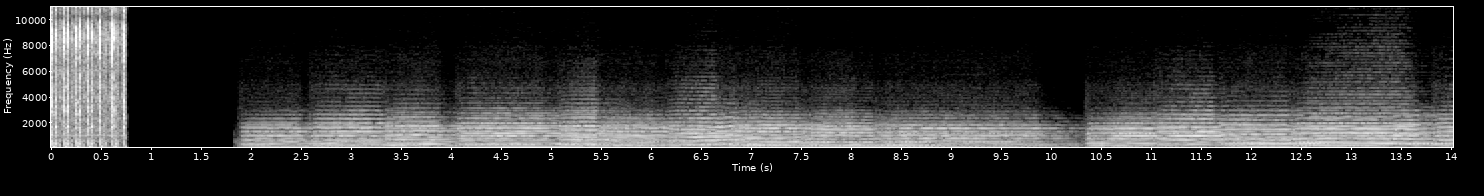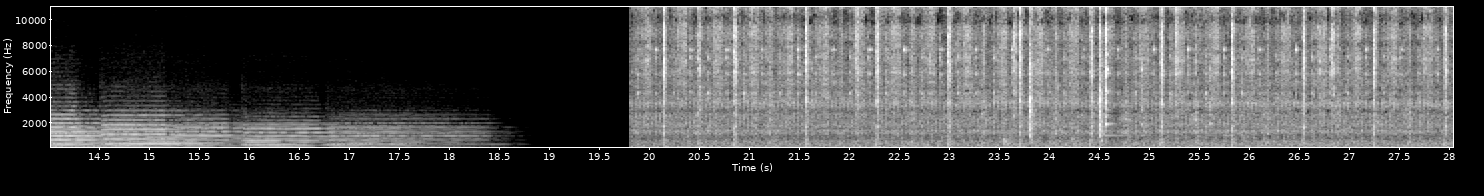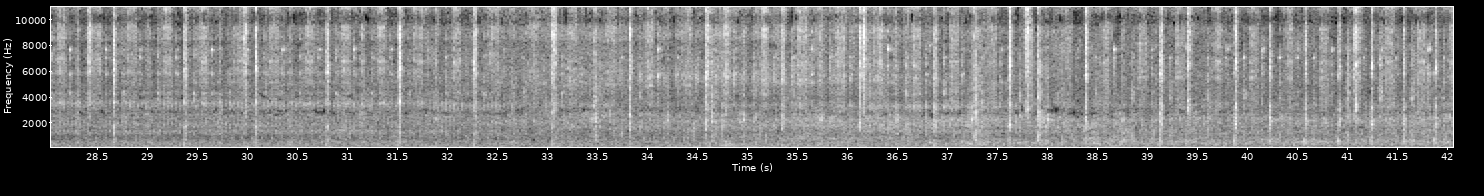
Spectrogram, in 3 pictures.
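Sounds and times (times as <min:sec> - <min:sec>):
engine ticks and knocks: 0:00.0 - 0:00.8, 0:19.8 - 0:42.0
kerosene engine running: 0:00.0 - 0:00.8, 0:19.8 - 0:42.0.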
